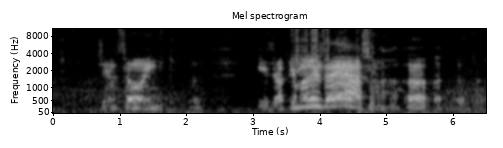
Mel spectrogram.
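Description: A middle-aged man speaks in a strained, drawn-out voice close by.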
